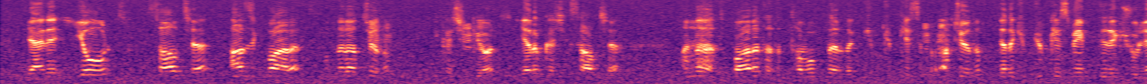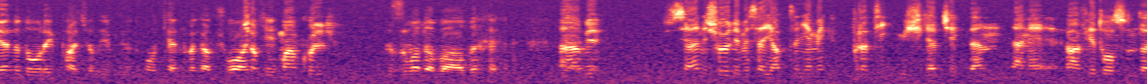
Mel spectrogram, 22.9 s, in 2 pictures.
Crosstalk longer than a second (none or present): none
